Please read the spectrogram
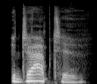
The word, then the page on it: adaptive: ə’dæptɪv; э’дэптив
